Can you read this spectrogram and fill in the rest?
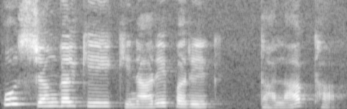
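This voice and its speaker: A woman's voice: on the high side, lively intonation, slow, a little mellow. A woman narrating a scripted moral story for children.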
